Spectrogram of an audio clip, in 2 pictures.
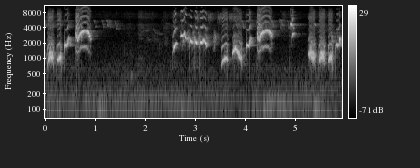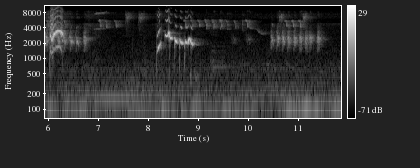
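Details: White-rumped shama singing energetically as a trigger to make other shamas sing and become agitated: loud bursts of arched, slurred whistles and harsh notes separated by short silences, ending with a softer buzzy trill.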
